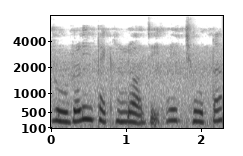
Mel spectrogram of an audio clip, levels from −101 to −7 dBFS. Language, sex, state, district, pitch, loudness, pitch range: Hindi, female, Chhattisgarh, Bilaspur, 270 Hz, -27 LUFS, 250-285 Hz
